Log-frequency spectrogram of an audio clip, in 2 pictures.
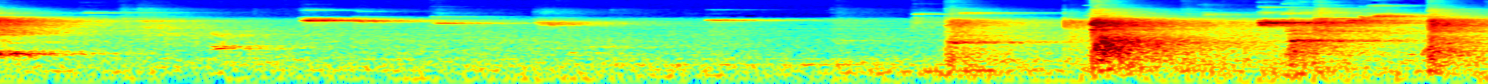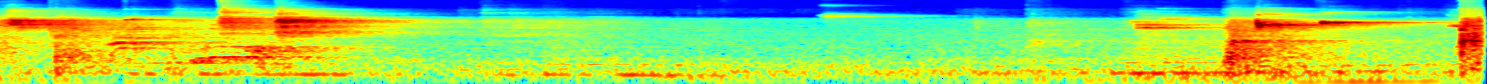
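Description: Shoes squeak and scuff on a court floor.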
